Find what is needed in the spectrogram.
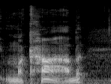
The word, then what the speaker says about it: macabre: I believe this is pronounced the macabre.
